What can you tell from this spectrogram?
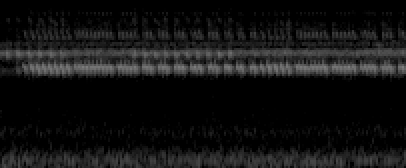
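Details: High-pitched autumn insect chorus with fast, rhythmic pulsed trilling over a constant shrill ringing tone, steady throughout with slight swells in loudness.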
